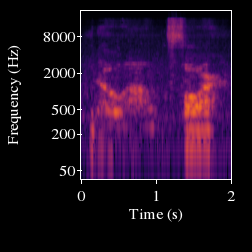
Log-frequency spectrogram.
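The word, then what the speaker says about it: Pharr: Like for a few off the top of my head, Mission, Far, and Far is spelled Phar, Far.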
